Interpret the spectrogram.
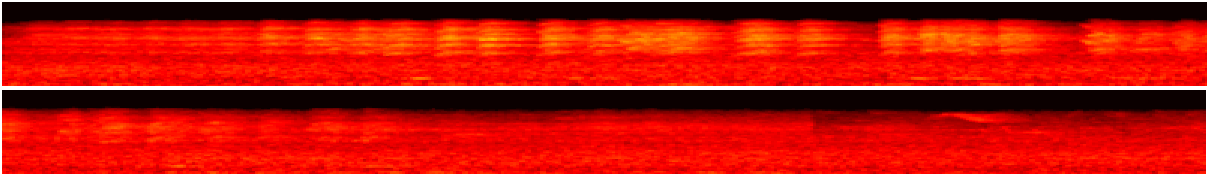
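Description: Songbird chirping: a fast run of high, evenly repeated notes that swells for a few seconds and then fades, with one short falling note near the end.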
